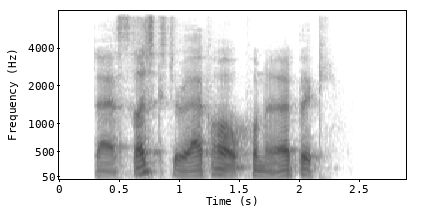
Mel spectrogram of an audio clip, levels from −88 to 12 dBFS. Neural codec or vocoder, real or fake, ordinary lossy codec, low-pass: codec, 16 kHz, 0.5 kbps, X-Codec, HuBERT features, trained on balanced general audio; fake; MP3, 48 kbps; 7.2 kHz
